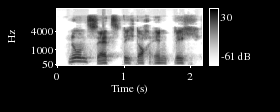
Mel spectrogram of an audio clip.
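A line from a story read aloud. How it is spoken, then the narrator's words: Plain. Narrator (German): sagt Wilhelm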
